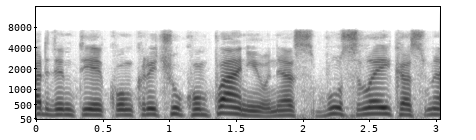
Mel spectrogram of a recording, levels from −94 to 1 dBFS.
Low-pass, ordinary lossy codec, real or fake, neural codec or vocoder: 7.2 kHz; Opus, 64 kbps; fake; codec, 16 kHz, 4 kbps, X-Codec, HuBERT features, trained on LibriSpeech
